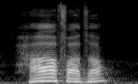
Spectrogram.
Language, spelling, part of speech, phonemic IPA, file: Arabic, حافظ, verb, /ħaː.fa.ðˤa/, Ar-حافظ.ogg
- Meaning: 1. to preserve, to maintain, to keep up, to uphold, to sustain 2. to supervise, to control, to watch over, to watch out for 3. to take care, to attend, to pay attention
